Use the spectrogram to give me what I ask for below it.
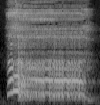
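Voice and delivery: hammed-up loud groaning sigh; a loud dramatic sigh of disappointment; big sad sigh. Pete sees the rain.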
